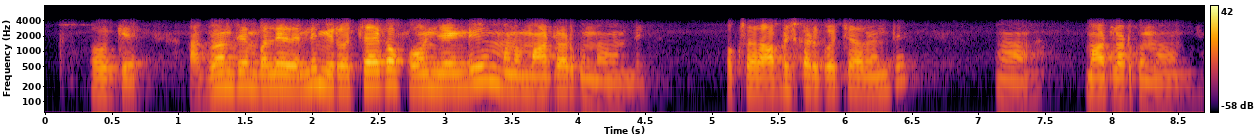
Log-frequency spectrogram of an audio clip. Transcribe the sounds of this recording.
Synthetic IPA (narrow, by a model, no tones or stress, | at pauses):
o̞ːke̞ː | ɐɖʋaːnseːmbɐlleːd̪ɐɳɖimiːɾuʋɐt͡ʃːɛːkɐpʰo̞ːnt͡ʃeːjɐɳɖimɐnɐmːaːʈlaːɽukund̪aːmɐɳɖi | ɔkːɐ̥saːɾiaːpiːskaːɖikʋɐt͡ʃːaːd̪ɐɳʈeː | maːʈlaːɽukund̪aːmɐɳɖi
